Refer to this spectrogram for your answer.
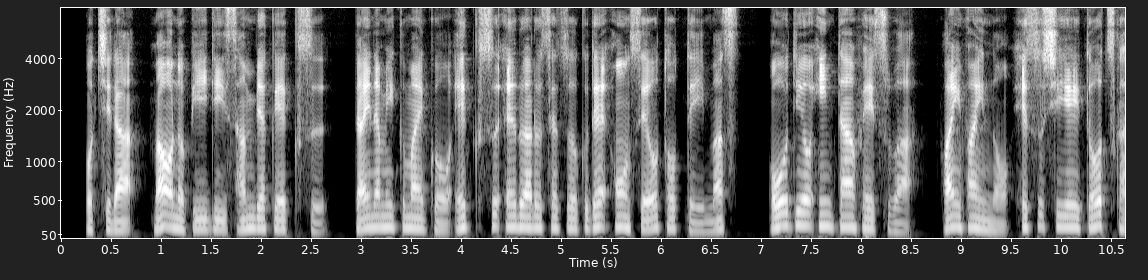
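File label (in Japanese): maono PD300X XLR接続音声; ダイナミックマイク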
